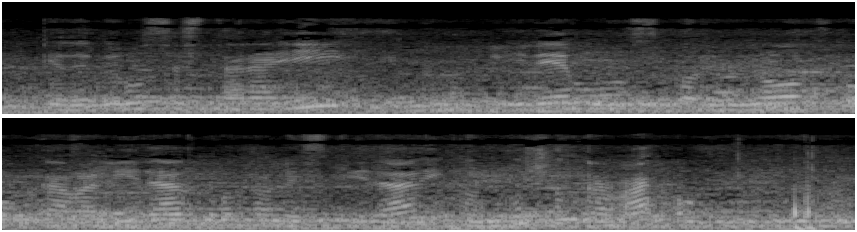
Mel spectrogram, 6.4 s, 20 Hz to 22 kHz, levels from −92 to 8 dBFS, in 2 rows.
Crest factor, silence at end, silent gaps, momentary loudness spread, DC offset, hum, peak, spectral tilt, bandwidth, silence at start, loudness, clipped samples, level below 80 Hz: 18 dB; 0 s; none; 4 LU; under 0.1%; none; -8 dBFS; -7 dB/octave; 12 kHz; 0 s; -28 LUFS; under 0.1%; -44 dBFS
